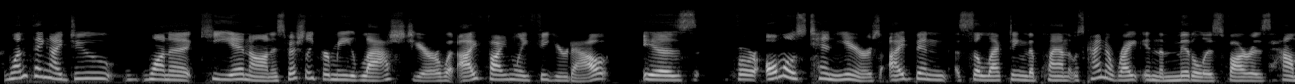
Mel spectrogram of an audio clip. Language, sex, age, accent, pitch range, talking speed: English, female, 40-59, American, 190-235 Hz, 190 wpm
